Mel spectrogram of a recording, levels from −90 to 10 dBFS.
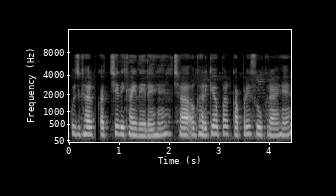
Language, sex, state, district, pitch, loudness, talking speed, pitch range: Hindi, female, Jharkhand, Sahebganj, 195 Hz, -26 LUFS, 215 wpm, 185-210 Hz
